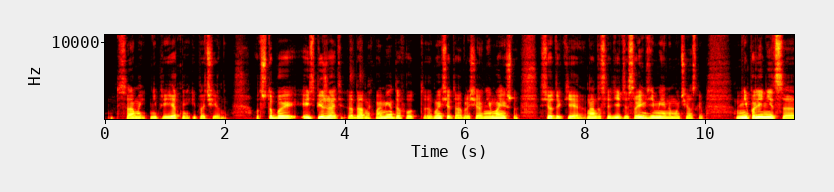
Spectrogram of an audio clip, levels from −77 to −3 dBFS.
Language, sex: Russian, male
